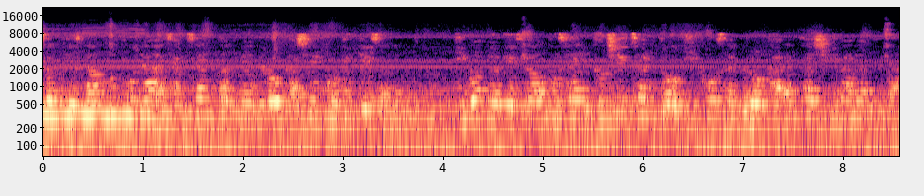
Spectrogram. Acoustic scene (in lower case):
subway train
